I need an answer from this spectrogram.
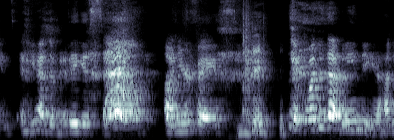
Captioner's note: chuckles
